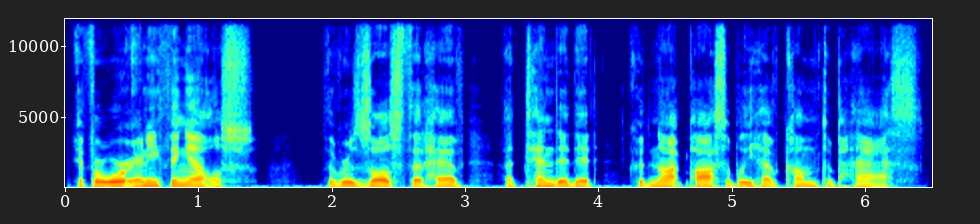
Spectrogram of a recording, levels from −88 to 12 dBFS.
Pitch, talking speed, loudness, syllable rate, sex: 135 Hz, 165 wpm, -17 LUFS, 5.1 syllables/s, male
